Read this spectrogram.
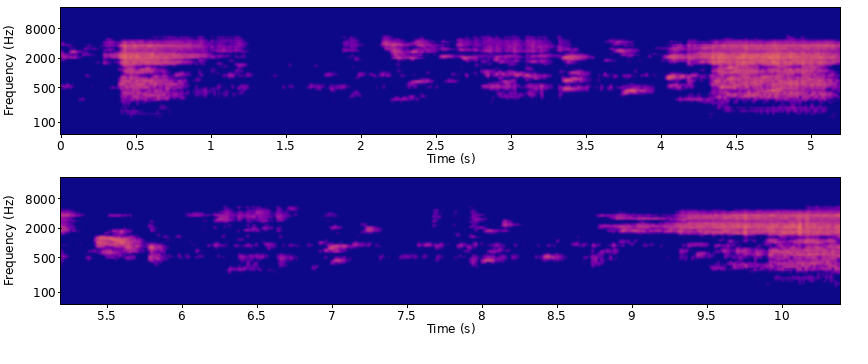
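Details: Loud, harsh snorting snores at irregular intervals from a sleeping dog, with some muffled sounds in a small room.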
